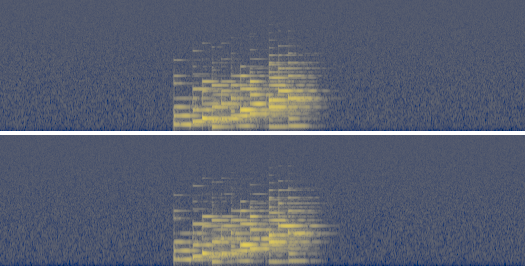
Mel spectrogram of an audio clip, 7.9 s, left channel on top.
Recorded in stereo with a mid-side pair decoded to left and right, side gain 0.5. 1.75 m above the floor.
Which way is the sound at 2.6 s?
15° left.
